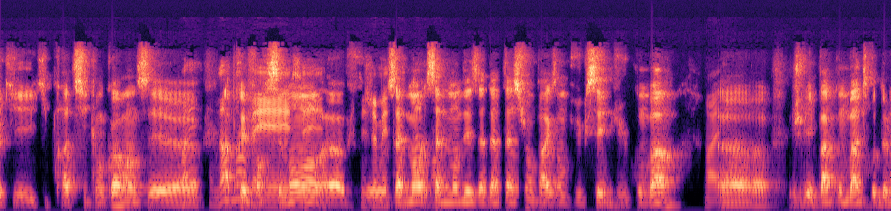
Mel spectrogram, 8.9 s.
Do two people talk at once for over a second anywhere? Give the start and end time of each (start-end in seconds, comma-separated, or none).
1.8-4.4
